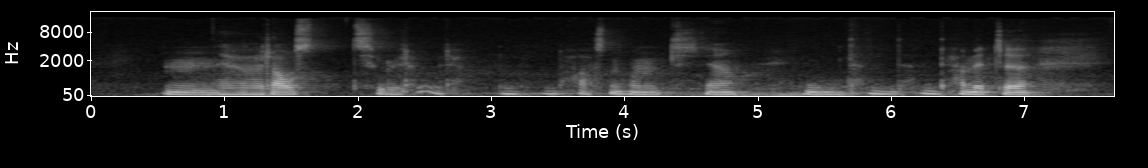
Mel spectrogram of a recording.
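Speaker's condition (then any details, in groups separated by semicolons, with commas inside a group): Stuttering; stuttering since primary school, grandfather stutters, mother stutters very slightly; ongoing at 27, has worked much on stuttering, severity varies day to day; blocks from slight to very strong, strong blocks cramp whole upper body, repetitions, fillers, singing freer; prolonged sounds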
